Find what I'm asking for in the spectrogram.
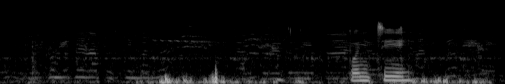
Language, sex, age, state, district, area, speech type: Santali, female, 45-60, West Bengal, Uttar Dinajpur, rural, spontaneous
